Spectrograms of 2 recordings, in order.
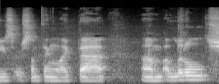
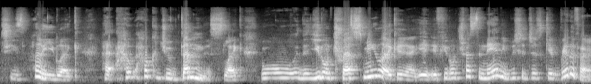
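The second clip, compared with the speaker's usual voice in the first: put-on nervous, neurotic voice; 8 semitones higher, 6 dB louder than usual. Retelling trying an audition scene in a Woody Allen voice. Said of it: "in, like, a Woody Allen voice".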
